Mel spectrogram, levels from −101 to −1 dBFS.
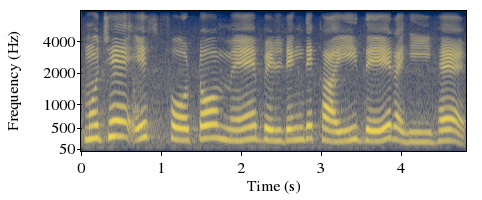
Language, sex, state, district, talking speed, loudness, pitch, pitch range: Hindi, female, Madhya Pradesh, Katni, 110 wpm, -15 LUFS, 250 Hz, 230-275 Hz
